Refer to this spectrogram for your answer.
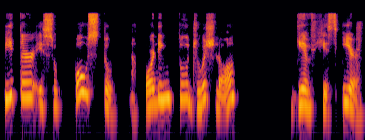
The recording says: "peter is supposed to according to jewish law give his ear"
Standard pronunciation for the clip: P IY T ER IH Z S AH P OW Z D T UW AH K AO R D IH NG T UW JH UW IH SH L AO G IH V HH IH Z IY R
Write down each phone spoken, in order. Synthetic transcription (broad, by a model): P IY T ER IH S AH P OW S T UW AH K AO R D IH NG T UW JH UW IH SH L AO G IH V HH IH S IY R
